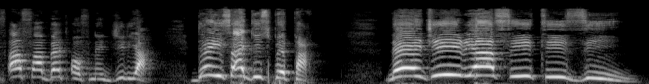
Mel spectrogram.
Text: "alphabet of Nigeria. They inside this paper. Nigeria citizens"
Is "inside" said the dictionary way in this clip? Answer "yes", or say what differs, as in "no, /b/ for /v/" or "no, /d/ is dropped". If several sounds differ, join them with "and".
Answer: no, /n/ is dropped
